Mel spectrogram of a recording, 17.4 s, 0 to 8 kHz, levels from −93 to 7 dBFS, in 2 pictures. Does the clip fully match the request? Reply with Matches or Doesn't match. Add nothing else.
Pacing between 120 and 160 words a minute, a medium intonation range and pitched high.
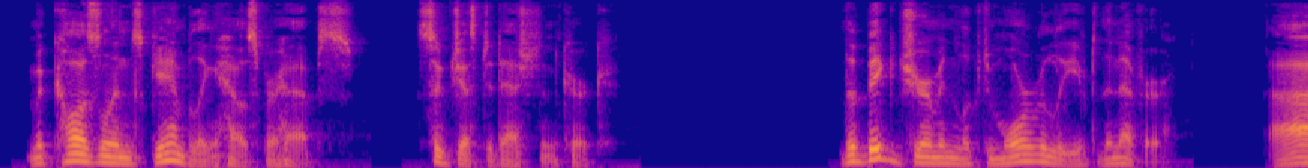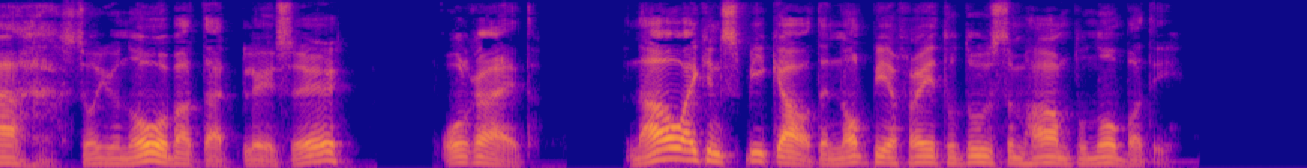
Doesn't match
